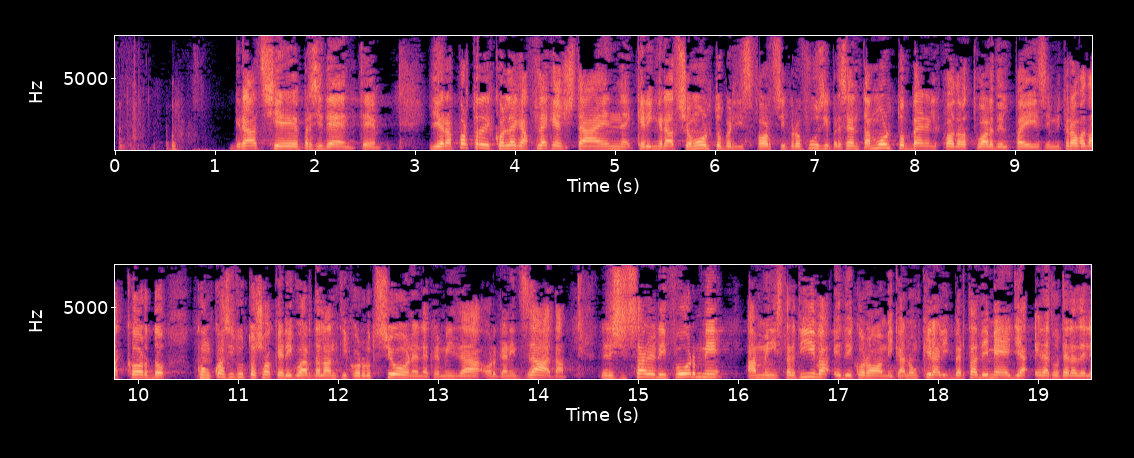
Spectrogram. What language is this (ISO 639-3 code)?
ita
